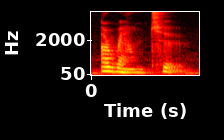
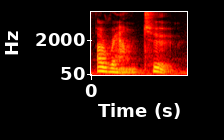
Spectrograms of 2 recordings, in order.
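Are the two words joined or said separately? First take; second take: joined; joined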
